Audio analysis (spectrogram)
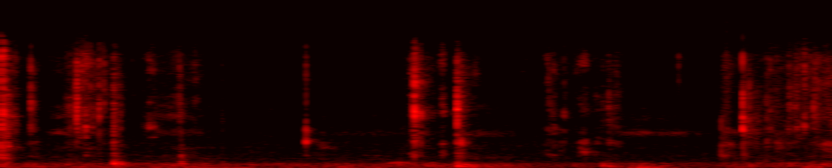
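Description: A hand-sized solid bar of dry pink soap, held in the hand, is scraped with a metal utility blade that shaves its edge. Quiet, bright, crisp scraping and crumbly crackling is heard, broken by short sharp ticks as the blade catches the soap.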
